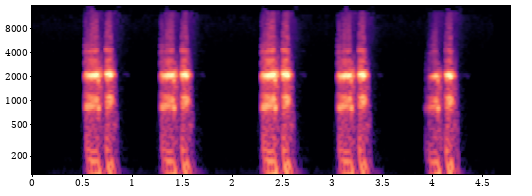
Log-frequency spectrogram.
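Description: A frog gives harsh, rasping double-pulsed croaks, repeated a little under once a second against quiet.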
